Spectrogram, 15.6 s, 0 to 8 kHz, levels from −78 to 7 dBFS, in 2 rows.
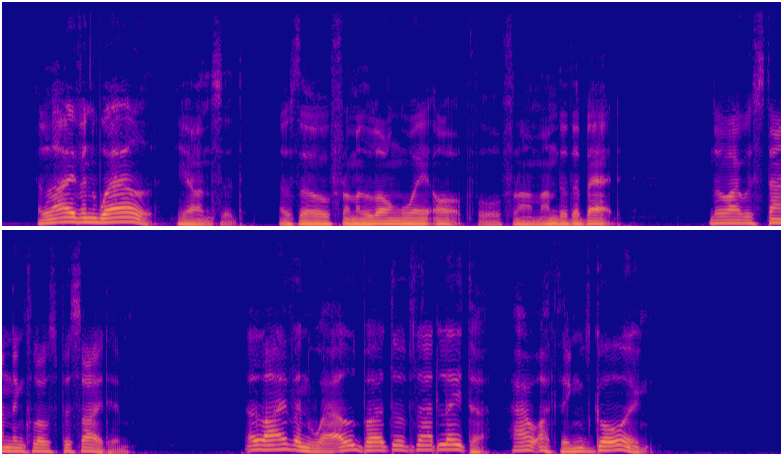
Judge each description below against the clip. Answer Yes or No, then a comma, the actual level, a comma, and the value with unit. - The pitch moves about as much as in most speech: No, wide, 8.5 semitones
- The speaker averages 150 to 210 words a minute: No, slow, 135 wpm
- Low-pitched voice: Yes, low, 110 Hz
